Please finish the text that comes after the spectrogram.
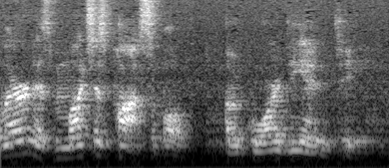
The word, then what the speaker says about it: aguardiente: Aguardiente. Aguardiente, am I pronouncing it correctly?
